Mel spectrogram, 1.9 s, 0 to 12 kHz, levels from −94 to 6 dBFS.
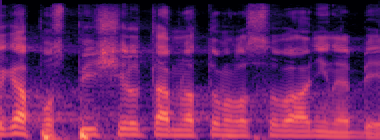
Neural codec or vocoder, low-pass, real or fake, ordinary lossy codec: none; 10.8 kHz; real; MP3, 96 kbps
